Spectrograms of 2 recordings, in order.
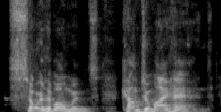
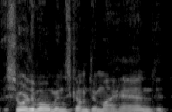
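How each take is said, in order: First: It is said in a more dramatic, commanding way. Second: It is said in a casual, conversational way. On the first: "On screen, that comes off. ... A little more dramatic" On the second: "while I'm sitting here talking to you, I'll say"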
